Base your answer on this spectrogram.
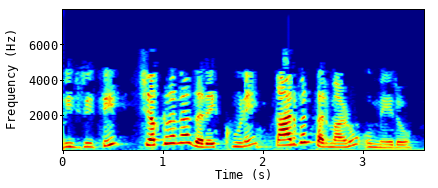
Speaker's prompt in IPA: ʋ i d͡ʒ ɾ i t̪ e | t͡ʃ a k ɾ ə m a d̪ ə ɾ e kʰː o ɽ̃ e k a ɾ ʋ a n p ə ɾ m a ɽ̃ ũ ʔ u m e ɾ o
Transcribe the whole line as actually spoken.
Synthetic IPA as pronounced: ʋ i d͡ʒ ɾ i t̪ e | t͡ʃ ə k ɾ ə n a d̪ ə ɾ e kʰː u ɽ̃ e k a ɾ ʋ ə n p ə ɾ m a ɽ̃ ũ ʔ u m e ɾ o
